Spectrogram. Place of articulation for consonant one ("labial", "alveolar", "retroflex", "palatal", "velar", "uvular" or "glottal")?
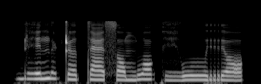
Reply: retroflex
